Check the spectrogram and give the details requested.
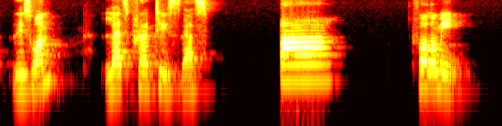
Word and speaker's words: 八: Okay, so the first consonant that we pronounce 波, 波. Yeah, okay, so this one, let's practice. That's 八.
